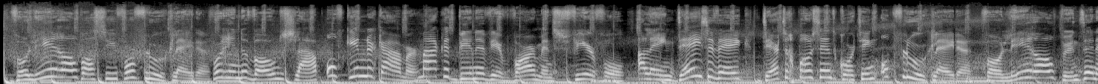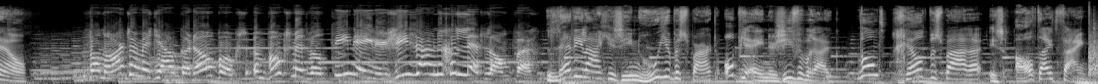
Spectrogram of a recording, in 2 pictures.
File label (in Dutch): Commercieel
